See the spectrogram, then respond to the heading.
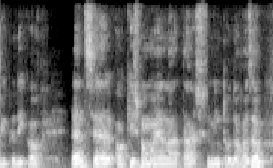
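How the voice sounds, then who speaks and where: This man's voice sits at a medium pitch, and his intonation stays fairly even. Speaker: video host. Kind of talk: casual interview.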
